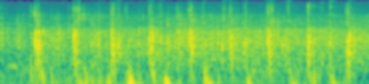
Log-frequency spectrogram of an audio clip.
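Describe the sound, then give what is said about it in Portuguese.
An audience claps steadily as actor Jorge Serafim is called to the stage, a dense patter of many hands forming a continuous, moderately loud wash of applause with no voices over it. “Uma salva de palmas.”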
